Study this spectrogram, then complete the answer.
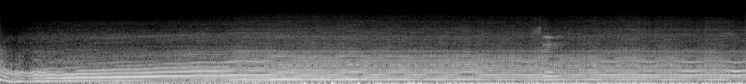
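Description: A Kawasaki 636 stunt motorcycle engine revs up and holds a steady, loud, buzzy high drone as the bike rides off, close and continuous with no talk.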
